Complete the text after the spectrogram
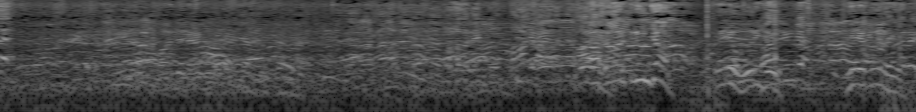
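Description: A crowd of young men chatter and shout nearby outdoors.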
